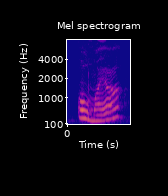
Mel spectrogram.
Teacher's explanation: Vurğu son hecada deyil. Vurğu A'nın üzərindədir. İkinci hecanın üzərindədir.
